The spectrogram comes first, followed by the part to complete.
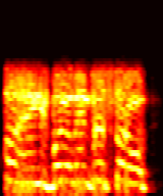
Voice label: voice message fire in tank, crew tanks czech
